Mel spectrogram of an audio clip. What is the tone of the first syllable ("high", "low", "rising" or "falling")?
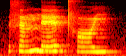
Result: rising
